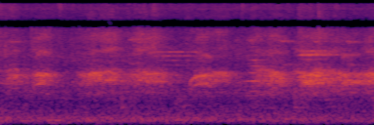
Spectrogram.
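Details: Several drawn-out crow caws spaced about a second apart over constant background hiss and low noise.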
